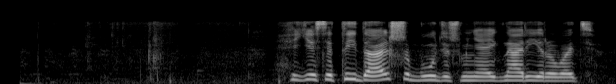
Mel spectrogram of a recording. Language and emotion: Russian, angry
